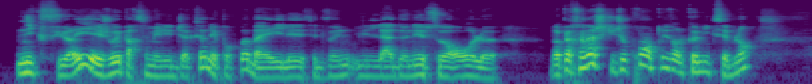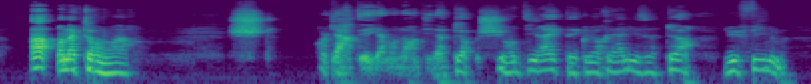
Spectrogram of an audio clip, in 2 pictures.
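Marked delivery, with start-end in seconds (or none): 10.4-16.0 very quiet whisper throughout, barely voiced. Speaker live on a call with the film's director, whispering. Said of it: "Je chuchote pour aucune raison".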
